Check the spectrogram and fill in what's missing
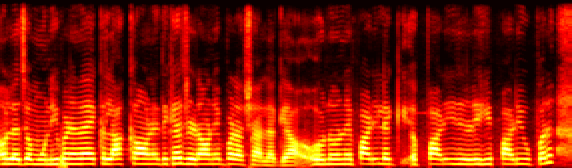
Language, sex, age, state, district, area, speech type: Dogri, female, 18-30, Jammu and Kashmir, Jammu, rural, spontaneous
